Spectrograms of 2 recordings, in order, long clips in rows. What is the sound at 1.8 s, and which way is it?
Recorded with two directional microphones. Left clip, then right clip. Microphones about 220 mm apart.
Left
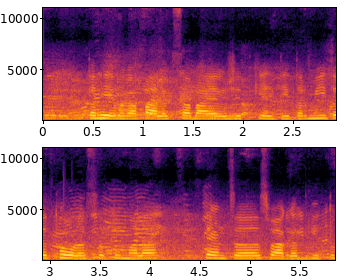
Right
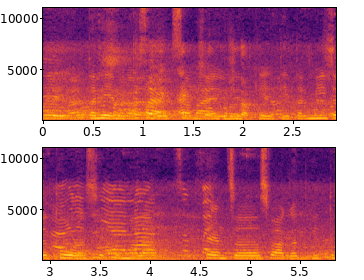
Speech, 15° left (ahead or behind).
